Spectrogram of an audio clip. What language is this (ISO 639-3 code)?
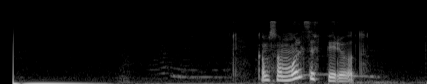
rus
